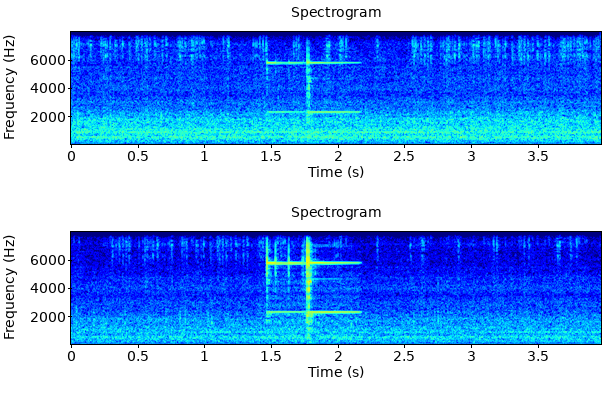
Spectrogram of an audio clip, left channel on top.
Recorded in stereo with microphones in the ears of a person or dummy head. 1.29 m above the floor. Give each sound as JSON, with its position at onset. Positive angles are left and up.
{"t": 1.5, "sound": "a bicycle bell", "side_deg": -60}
